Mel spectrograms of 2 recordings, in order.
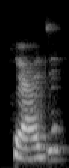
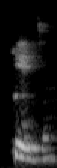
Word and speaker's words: кядь: Он редуцируется и произносится как "е". Если в литературном языке "кядь", то в диалектах "кедь" Во многих диалектах этот звук не сохранился.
